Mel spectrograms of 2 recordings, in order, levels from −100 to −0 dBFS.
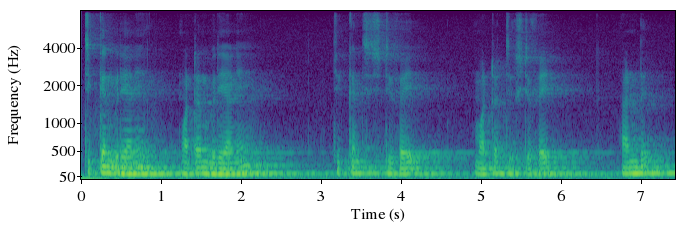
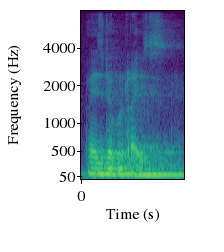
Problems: none marked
